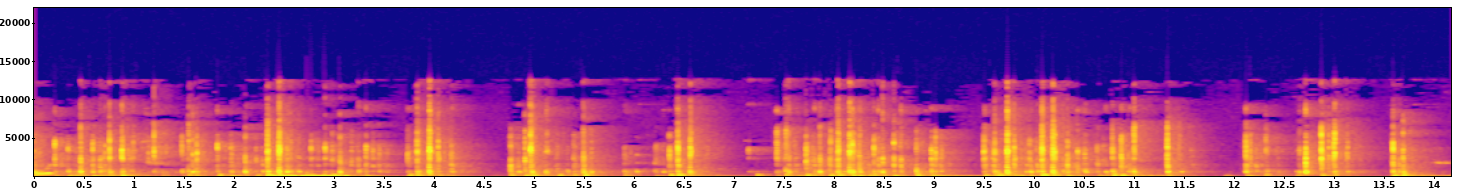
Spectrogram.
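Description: Fast clicky typing on a computer keyboard while coding, bursts of rapid keystrokes separated by short pauses, close and clear, with one brief low thump near the start.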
